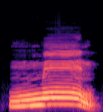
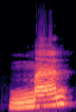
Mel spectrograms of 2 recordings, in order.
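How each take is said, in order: First: मेन with a long, held ए; long A sound. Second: मैन with an open ऐ as in "cat"; short word without E. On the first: Teacher reading the word with final E, मेन stretched long. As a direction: draw out the ए in मेन. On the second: Teacher reading the word without final E, मैन with open vowel. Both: Shown as a demonstration. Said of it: "हम ए का उच्चारण ए करते हैं".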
